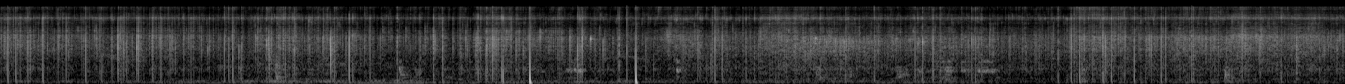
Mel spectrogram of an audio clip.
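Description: Raw banana and onion fritters shallow-frying in oil on a tawa, the oil sizzling and crackling with constant little pops. A metal spatula clicks and scrapes against the pan as the patties are flipped, with two sharper clicks about halfway through.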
